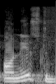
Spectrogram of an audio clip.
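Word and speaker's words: honest: এবার যাবো নেক্সট, রাম ইজ এ অনেস্ট বয়, রাম হলো একটা সৎ ছেলে। তাহলে অনেস্ট দেখো এইচ দিয়ে শুরু হচ্ছে, এইচ, তাহলে এইচের উচ্চারণ কিন্তু এখানে ভাওয়েলের মতো হচ্ছে, অর মতো হচ্ছে, তাহলে মানেই কিন্তু আমাদের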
